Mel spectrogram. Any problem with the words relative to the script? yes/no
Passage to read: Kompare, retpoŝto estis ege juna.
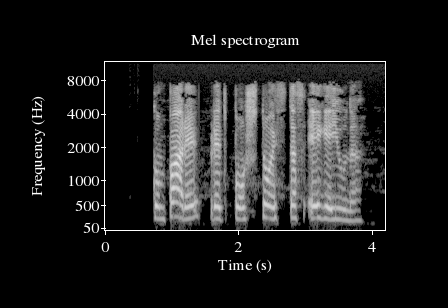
yes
